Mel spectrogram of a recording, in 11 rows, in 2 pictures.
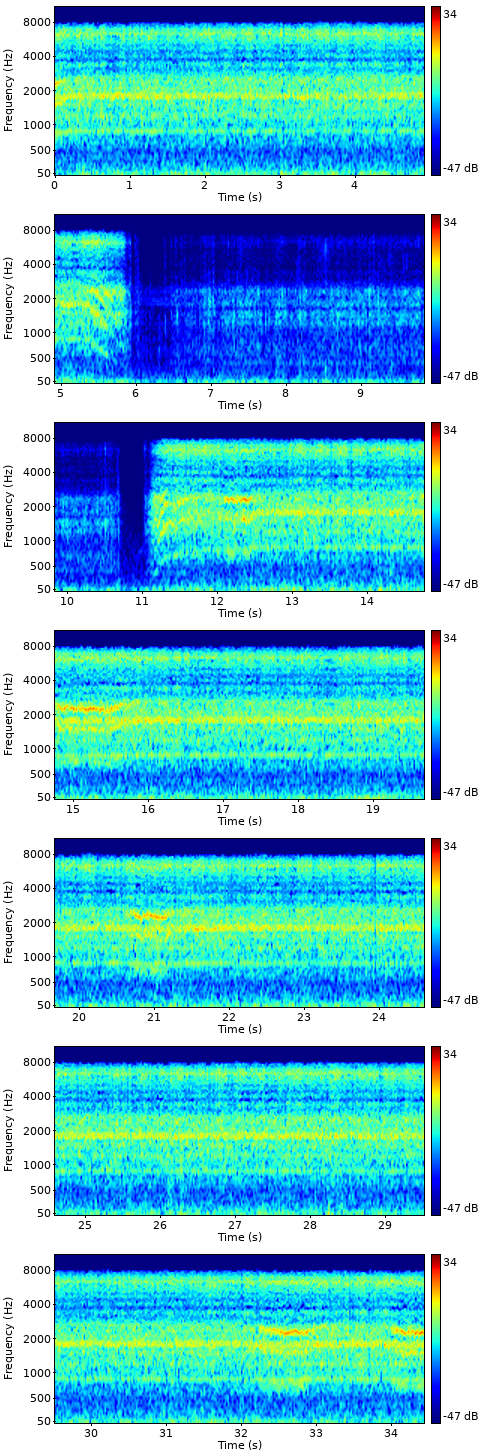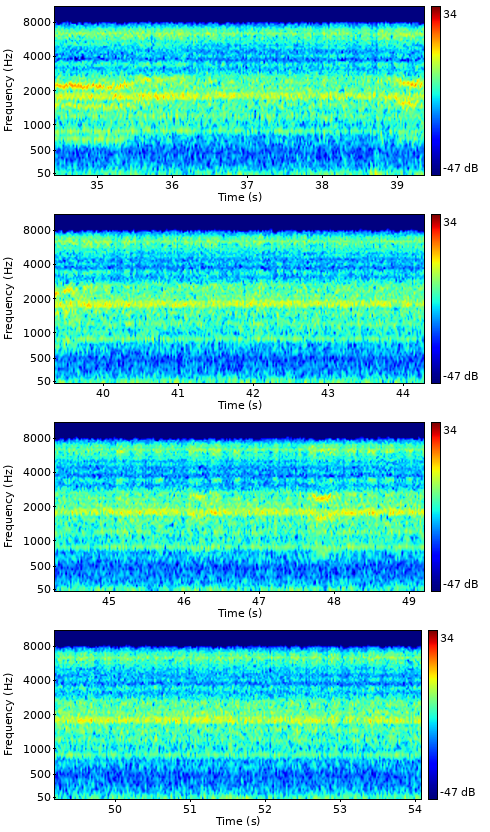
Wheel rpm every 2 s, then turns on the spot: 230, 230, 180, 30, 20, 60, 220, 230, 230, 230, 230, 230, 240, 240, 230, 230, 230, 220, 230, 230, 230, 230, 240, 230, 230, 230, 230.
6-10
